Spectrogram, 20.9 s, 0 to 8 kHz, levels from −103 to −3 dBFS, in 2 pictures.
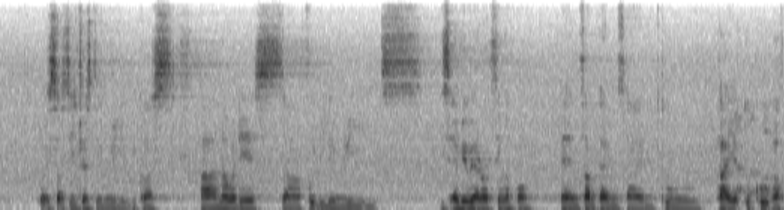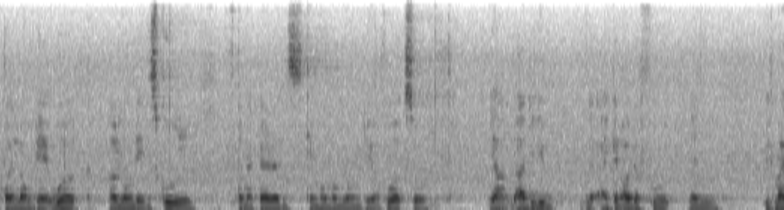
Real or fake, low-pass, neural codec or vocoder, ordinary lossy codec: real; none; none; none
